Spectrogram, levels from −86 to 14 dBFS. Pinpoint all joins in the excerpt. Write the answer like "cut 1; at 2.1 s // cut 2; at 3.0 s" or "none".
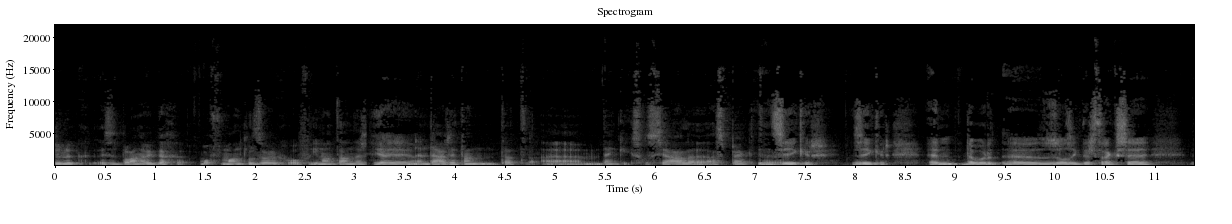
cut 1; at 3.1 s // cut 2; at 9.5 s

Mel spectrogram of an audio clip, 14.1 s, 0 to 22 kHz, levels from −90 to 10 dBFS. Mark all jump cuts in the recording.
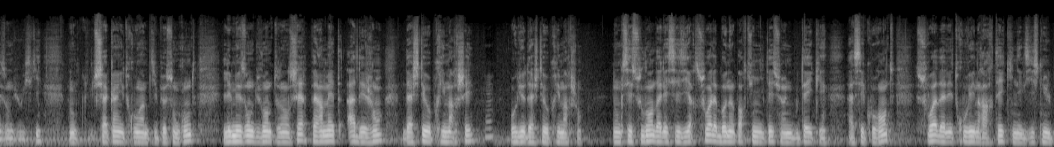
none

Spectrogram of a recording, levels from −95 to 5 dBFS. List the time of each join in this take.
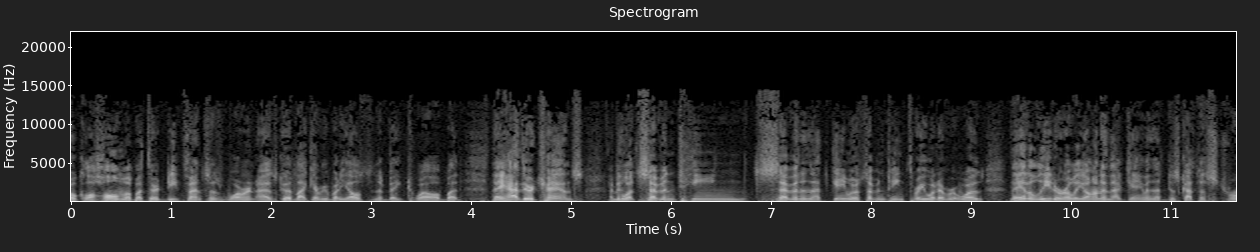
cut 1; at 5.5 s

